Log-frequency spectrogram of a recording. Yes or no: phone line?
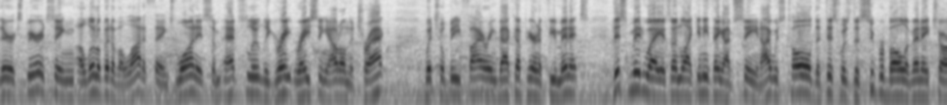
no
